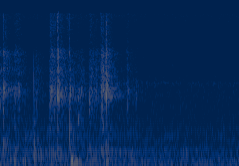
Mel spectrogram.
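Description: Tarot cards being shuffled by hand: a quick run of light card taps and flicks over about the first second.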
